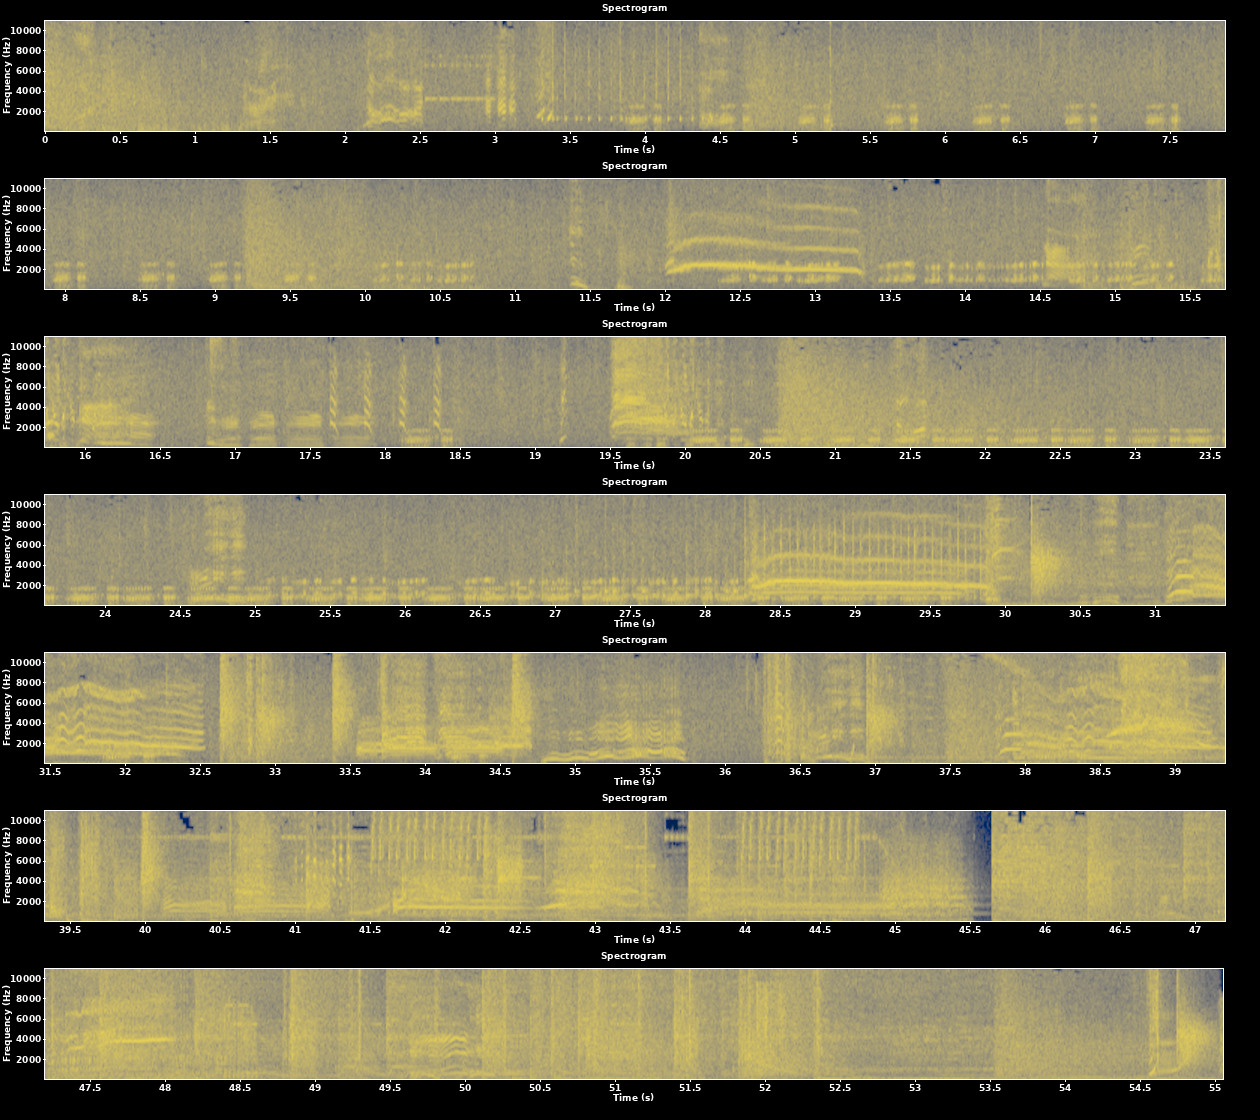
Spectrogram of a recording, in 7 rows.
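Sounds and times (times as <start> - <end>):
cartoon frog croaking: 3.0 - 10.8, 12.4 - 16.0, 17.8 - 18.6, 19.2 - 29.9
squeaky cartoon cries: 19.5 - 20.1.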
